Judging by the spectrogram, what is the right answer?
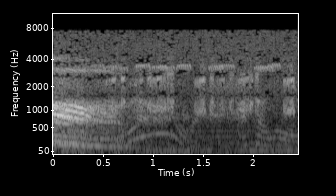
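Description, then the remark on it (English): Frogs croaking in a garden pond: a loud, raspy call opens, followed by a steady chorus of repeated, pulsing croaks with no voices. “Those are the frogs in the pond of the garden.”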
